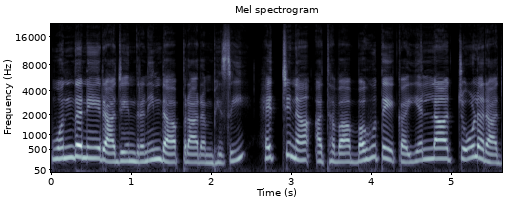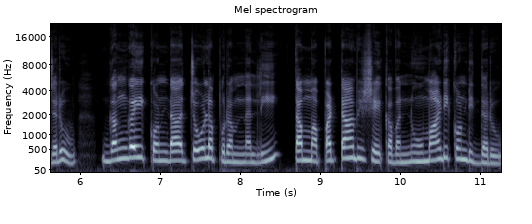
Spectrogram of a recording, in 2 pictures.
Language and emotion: Kannada, neutral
